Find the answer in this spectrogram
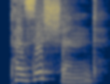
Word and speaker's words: positioned: in um conversation company positioned positioned syllable stress on the second syllable positioned that s in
